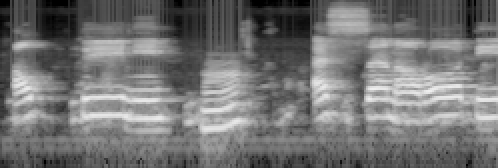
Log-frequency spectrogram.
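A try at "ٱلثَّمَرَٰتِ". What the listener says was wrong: Nah, bukan sin, itu sa, Bu. Gigit, ujung lidahnya gigit. As-samarati.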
